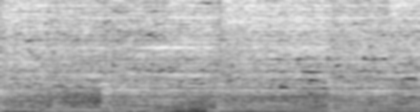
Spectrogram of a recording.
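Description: Live rock band playing: electric guitar, bass guitar and drum kit.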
